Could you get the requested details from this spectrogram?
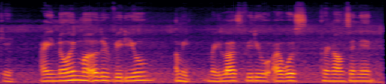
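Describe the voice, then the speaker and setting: A woman vlogger talking casually and hesitantly, with many pauses, fillers and restarts. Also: low-pitched, level tone, darkish tone. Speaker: gaming vlogger. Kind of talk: casual talk to camera. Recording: noisy room with air conditioning hum.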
